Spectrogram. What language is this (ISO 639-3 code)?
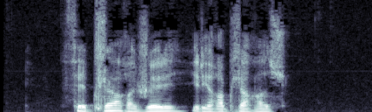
kbd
